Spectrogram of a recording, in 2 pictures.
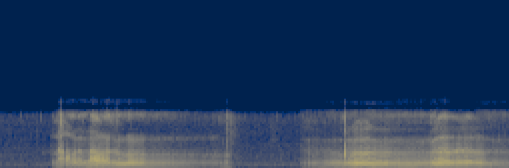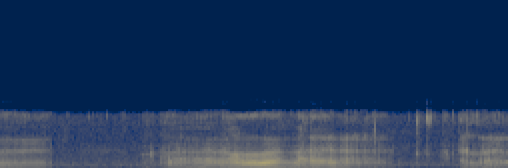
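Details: Cat growling over a duck bone it is eating: four rough, rumbling, noisy bursts of one and a half to three seconds, uneven in spacing, with quiet gaps between.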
